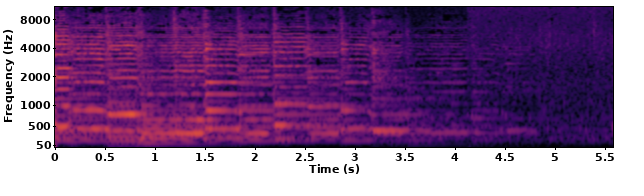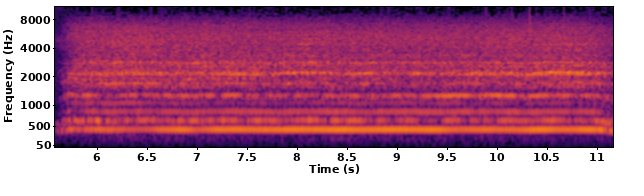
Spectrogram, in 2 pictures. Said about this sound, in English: Before we leave you, we'd like to blow our own whistle a bit by playing for you some of the music that boat captains and train engineers make when they blow their whistles and toot their horns. The selection comes from the 1972 Vancouver Soundscape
